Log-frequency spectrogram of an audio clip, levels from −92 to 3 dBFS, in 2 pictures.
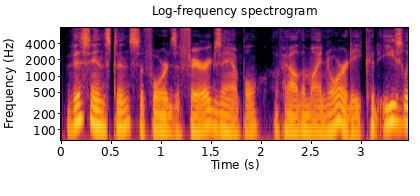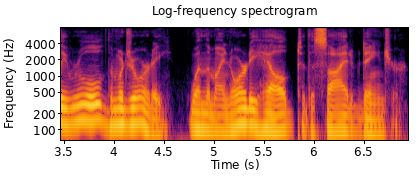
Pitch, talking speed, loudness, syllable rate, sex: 105 Hz, 200 wpm, -17 LUFS, 6.1 syllables/s, male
